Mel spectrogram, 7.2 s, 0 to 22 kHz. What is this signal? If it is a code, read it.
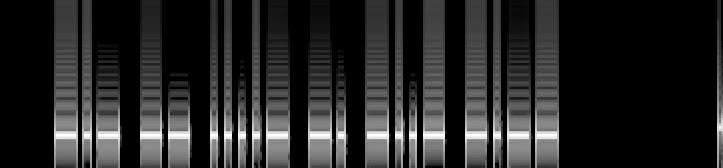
Morse code, heard as a keyed tone, about 17 wpm, 700 Hz. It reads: KM4NXY
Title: USA Call Signs Repeated 2x 17wpm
